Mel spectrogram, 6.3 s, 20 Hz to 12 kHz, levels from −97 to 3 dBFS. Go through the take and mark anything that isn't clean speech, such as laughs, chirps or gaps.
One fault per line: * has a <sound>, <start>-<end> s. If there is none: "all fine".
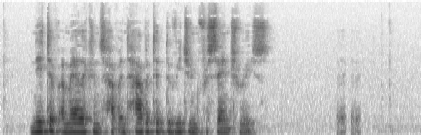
* has a laugh, 5.0-5.4 s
